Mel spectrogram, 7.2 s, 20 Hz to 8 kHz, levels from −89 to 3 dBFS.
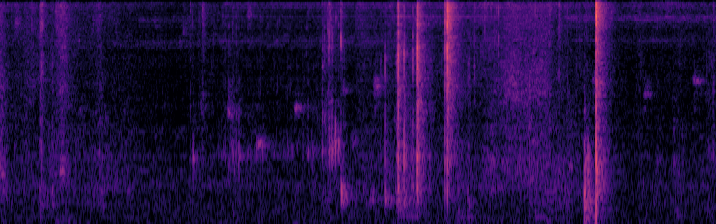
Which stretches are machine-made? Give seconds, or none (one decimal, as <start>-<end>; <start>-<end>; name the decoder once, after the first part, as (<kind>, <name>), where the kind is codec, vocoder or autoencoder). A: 2.2-5.1 (vocoder, Vocos)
